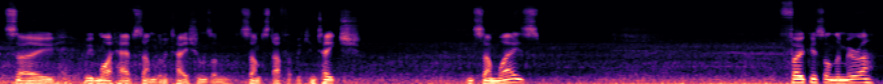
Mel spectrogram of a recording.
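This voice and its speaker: Low-voiced man, broad Australian accent, loud background noise. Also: a little slow, long pauses. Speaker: spiritual teacher and video host. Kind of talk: informal unscripted teaching talk to viewers.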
